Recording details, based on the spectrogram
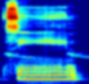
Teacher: سیٹی کی آواز آنی چاہیے سین میں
